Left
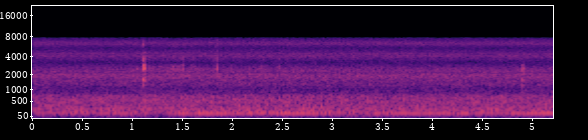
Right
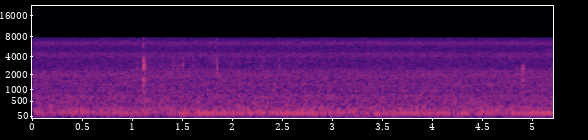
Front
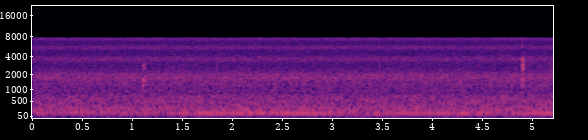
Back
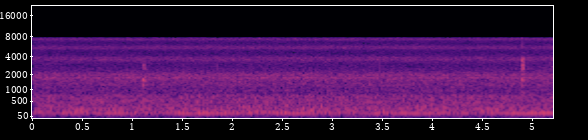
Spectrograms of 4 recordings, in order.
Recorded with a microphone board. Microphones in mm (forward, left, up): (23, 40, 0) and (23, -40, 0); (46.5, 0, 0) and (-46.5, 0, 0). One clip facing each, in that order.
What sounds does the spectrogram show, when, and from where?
Only background noise.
